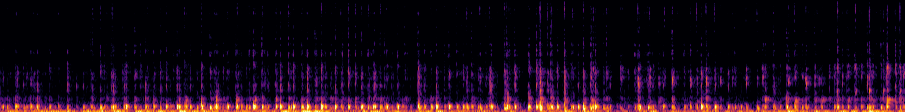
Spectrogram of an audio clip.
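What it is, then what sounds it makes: Leather covering on a barrel chest. The leather covering on a barrel chest is tapped with fingers in a fast, steady flurry of soft, dull thuds. The sound stays low and muffled, with almost no bright ring or sustain after each tap.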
